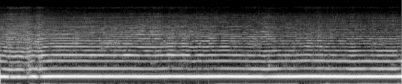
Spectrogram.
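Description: A Hindu ritual conch (shankh) blown in one long, loud, steady note. The note wavers briefly about a quarter of a second in and then holds.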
